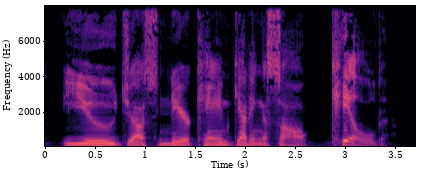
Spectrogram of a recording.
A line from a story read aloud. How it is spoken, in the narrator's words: snapped the Guesser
